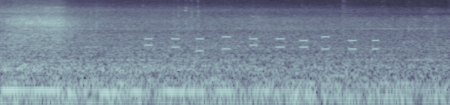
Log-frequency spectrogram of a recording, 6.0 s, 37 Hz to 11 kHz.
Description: DTMF, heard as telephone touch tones, dialled by hand, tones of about 90 ms, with street noise. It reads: 0826087644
